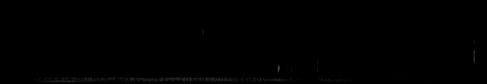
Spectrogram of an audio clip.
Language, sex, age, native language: Icelandic, female, 40-49, Filipino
